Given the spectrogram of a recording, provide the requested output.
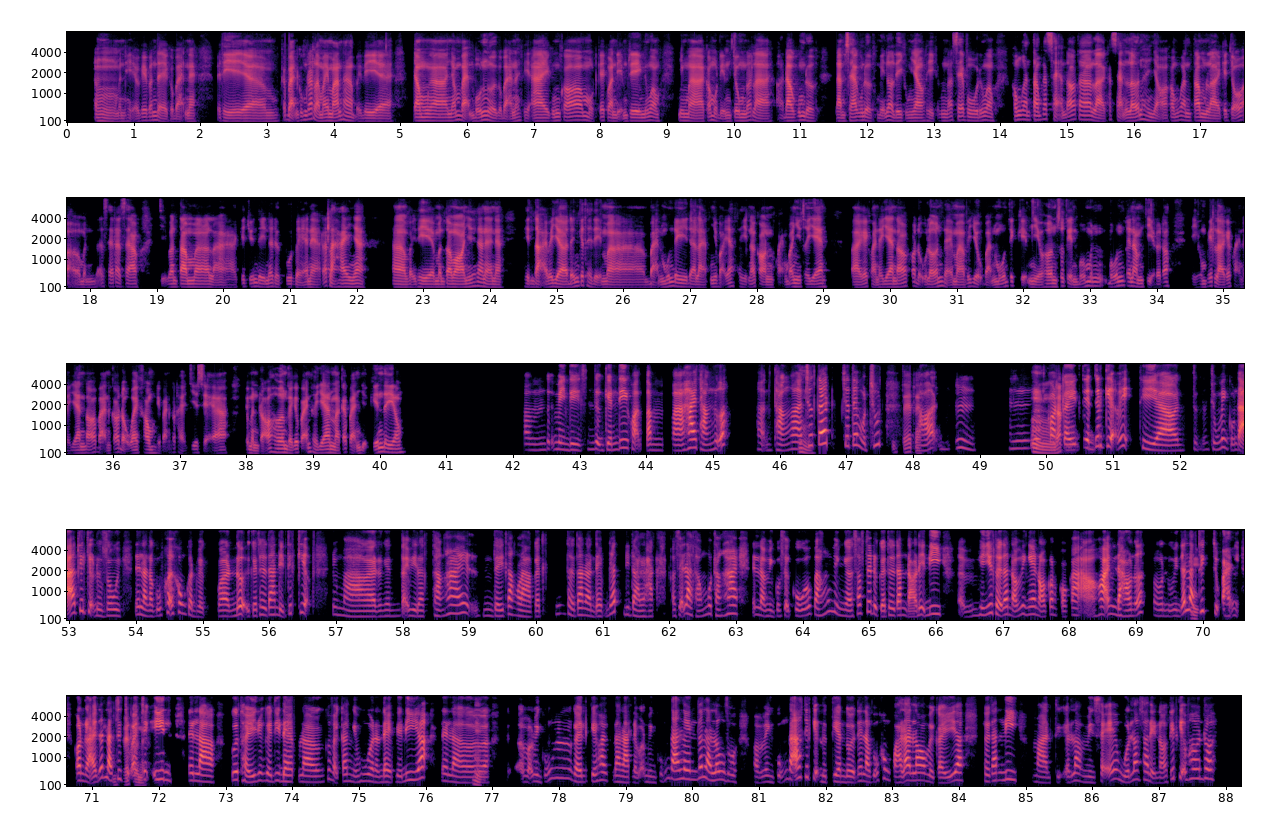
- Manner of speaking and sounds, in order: tapping; other background noise; unintelligible speech; in English: "check in"
- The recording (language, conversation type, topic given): Vietnamese, advice, Làm sao quản lý ngân sách và thời gian khi du lịch?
